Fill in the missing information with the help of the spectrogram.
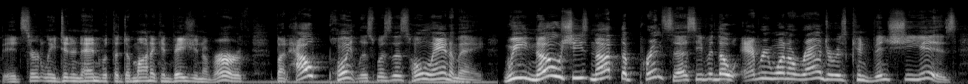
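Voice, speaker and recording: Male reviewer, lively swooping delivery, sarcastic and profane rants. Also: very high voice. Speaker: anime reviewer.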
